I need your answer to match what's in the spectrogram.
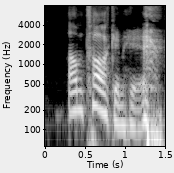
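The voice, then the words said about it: Deliberately bad American accent. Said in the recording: “vaguely passable American accent ... it was meant to be, like, bad on purpose, but it wasn't exaggerated enough”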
